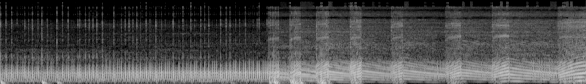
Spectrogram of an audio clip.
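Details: Ported Homelite Super XL-130 chainsaw, final test run after adjustments for a loose idle screw that turned by itself: steady high revs that pull down and recover cleanly with each cut, no stumbling; normal running under load.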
